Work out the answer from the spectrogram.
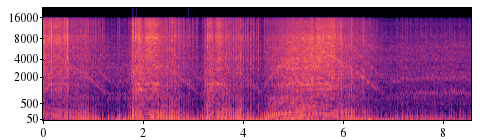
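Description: Honda Africa Twin CRF1000L's 1000 cc parallel-twin engine on its stock exhaust being revved with several throttle blips, each rising and falling in pitch. The last and longest rev peaks about two thirds of the way in, then the engine settles back to idle.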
